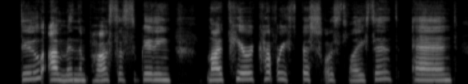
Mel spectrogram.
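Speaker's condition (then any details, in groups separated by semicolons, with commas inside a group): Hemiplegic cerebral palsy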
